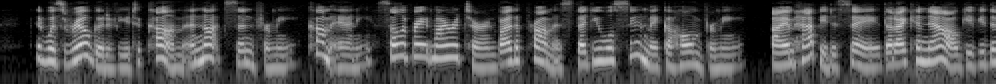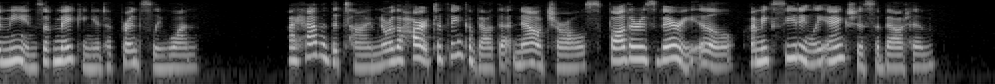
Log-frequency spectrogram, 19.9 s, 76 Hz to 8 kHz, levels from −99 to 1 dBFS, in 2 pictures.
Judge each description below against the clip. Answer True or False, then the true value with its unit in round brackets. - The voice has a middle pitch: False (240 Hz)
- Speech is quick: True (215 wpm)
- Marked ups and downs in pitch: True (7.2 semitones)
